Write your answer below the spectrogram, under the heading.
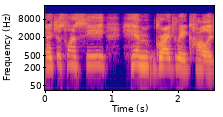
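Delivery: normal talking voice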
